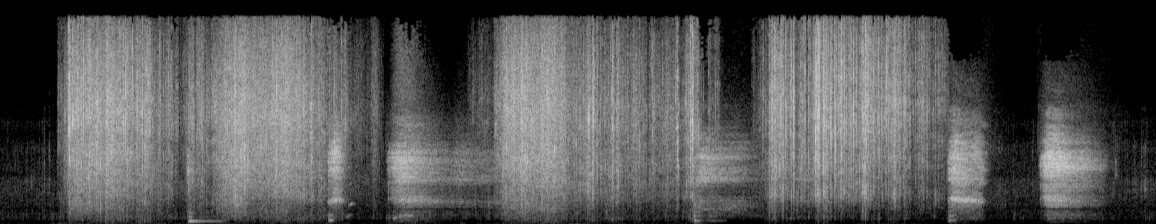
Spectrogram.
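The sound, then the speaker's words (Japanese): Aluminum foil being crumpled and crushed: dry, crackly crinkling in several long bursts with brief pauses between them, fairly loud and with no talk. “このアルミホイルというのは便利ですね。ただの銀紙かと思ったら火の中でも燃えないだなんて。”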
